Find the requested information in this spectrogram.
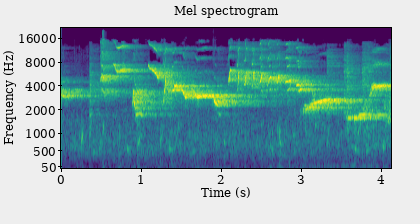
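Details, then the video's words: Continuous energetic song of a white-rumped shama used as a training master: dense overlapping whistles sliding up and down, with fast high trills and rich ringing tones throughout. "Masteran murai"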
